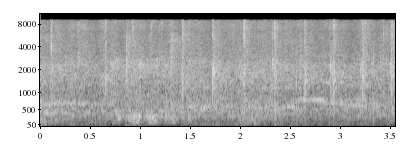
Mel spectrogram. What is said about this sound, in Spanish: Muchas gracias a todos los integrantes que nos han regalado esta bonita obra de teatro. El aplauso que se oiga más fuerte, por favor, que se oiga.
